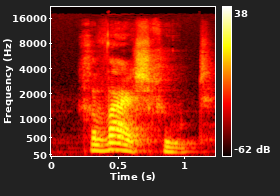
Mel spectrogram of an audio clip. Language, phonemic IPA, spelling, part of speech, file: Dutch, /ɣəˈʋaːrsxyu̯t/, gewaarschuwd, verb, Nl-gewaarschuwd.ogg
- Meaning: past participle of waarschuwen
